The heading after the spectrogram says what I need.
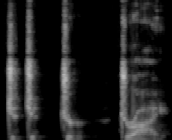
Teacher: Dr together makes a j sound like juice and jump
